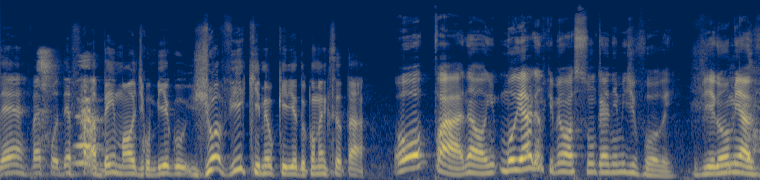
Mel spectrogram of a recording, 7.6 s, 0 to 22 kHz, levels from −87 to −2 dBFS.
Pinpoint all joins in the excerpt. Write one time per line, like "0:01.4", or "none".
0:01.4
0:05.4
0:06.0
